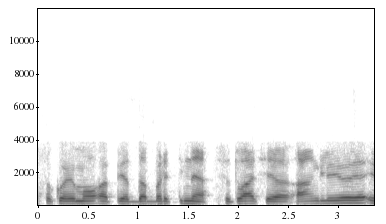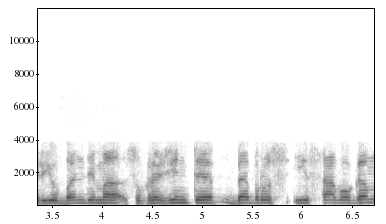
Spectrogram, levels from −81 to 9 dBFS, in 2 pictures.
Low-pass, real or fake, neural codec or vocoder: 7.2 kHz; real; none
